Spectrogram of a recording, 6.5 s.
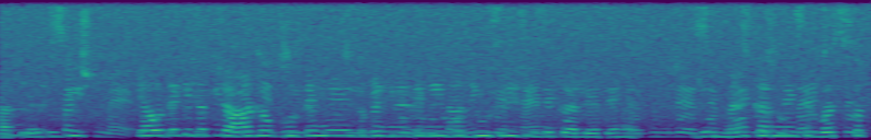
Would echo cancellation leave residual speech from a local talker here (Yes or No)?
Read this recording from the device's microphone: Yes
